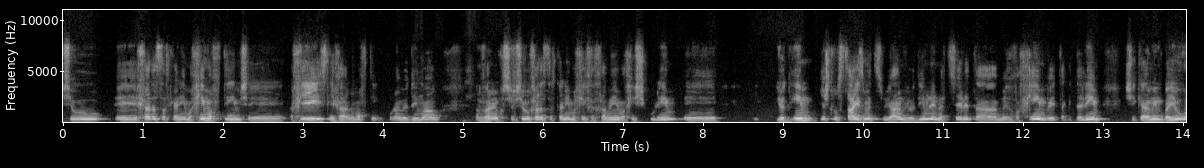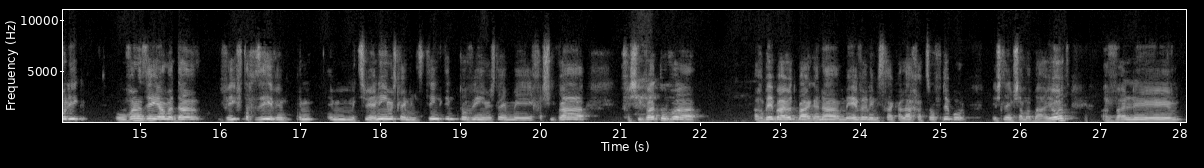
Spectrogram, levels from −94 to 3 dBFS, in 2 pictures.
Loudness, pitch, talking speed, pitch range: -28 LUFS, 155 Hz, 150 wpm, 150-175 Hz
